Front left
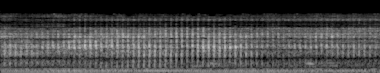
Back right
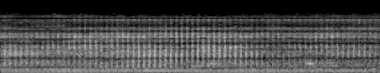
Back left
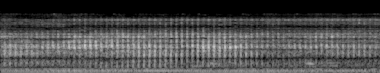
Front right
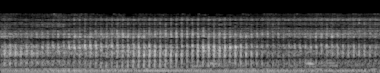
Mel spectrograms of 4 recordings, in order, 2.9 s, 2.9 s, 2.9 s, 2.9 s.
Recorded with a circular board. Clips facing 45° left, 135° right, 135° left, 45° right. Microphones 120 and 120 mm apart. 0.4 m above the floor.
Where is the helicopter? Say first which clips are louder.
Back right 3 dB, front right 2 dB; 100° right.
